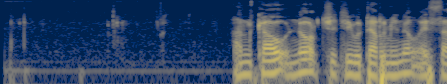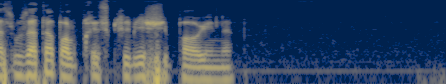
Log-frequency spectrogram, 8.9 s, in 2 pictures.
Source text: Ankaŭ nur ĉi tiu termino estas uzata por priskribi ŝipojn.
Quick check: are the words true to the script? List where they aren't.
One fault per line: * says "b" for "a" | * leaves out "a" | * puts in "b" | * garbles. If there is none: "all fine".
all fine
